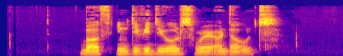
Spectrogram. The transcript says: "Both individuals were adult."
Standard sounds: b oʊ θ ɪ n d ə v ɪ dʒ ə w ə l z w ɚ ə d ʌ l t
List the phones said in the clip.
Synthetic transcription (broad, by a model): b oʊ θ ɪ n d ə v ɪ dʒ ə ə l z w ɚ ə d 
